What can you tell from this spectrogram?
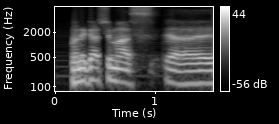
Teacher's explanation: it has a U at the end, but you don't pronounce the U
